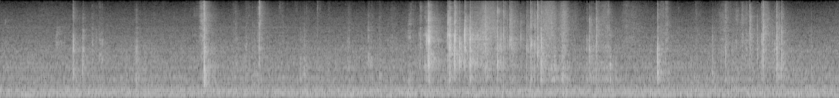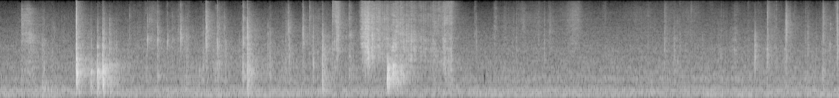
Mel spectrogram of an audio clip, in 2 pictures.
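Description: A box of gelatin dessert mix and its inner paper powder packet being opened by hand: crinkling and tearing of the packet in short bursts, about four, nine and twelve seconds in, with scattered small clicks between.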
